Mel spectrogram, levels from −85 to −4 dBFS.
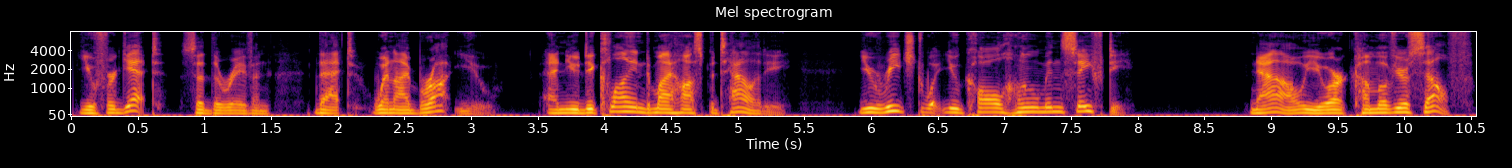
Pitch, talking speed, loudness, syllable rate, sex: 125 Hz, 165 wpm, -18 LUFS, 5.0 syllables/s, male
